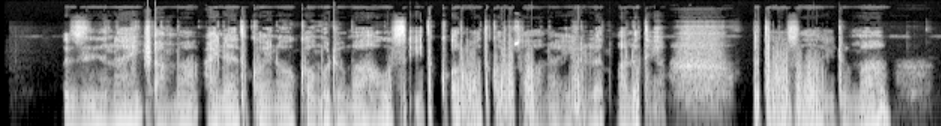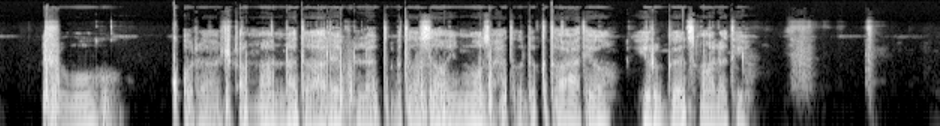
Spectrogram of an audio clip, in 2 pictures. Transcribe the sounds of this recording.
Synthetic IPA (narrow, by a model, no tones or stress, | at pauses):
ʔɨzinajt͡ʃʼamːaʕajnɐt̪kʰo̞jnukʰɐmʔud̪ɨmːawʊt͡sʼʔḭt̪kʼoɾbot̪kʰɐmz̥ɨxonɐjɪfɨlːɐt̪ʼmalɐt̪ʰɨjːub̥ɨt̪ʰɐwɔsa̰xid̪ɨmːa | ʃumu | kʼod̪at͡ʃʼa̰mːaɨnːat̪ʰɐβhalɐjɪfɨlːɐt̪ʼbɨt̪ʰɐwɔsaximozaħt̪ʰud̪ɨkʼt̪ʰɐʕat̪ʰjo̞ | jɪɾɨɡɐt͡sʼmalɐt̪ʰɨjːu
